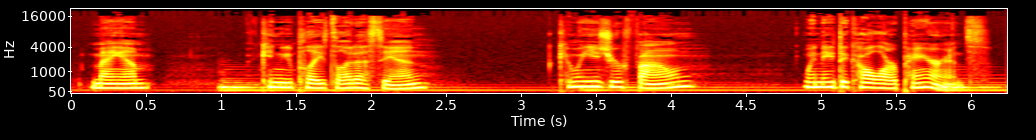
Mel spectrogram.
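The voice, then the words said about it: Flat, emotionless child's voice. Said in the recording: “in an emotionless voice”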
